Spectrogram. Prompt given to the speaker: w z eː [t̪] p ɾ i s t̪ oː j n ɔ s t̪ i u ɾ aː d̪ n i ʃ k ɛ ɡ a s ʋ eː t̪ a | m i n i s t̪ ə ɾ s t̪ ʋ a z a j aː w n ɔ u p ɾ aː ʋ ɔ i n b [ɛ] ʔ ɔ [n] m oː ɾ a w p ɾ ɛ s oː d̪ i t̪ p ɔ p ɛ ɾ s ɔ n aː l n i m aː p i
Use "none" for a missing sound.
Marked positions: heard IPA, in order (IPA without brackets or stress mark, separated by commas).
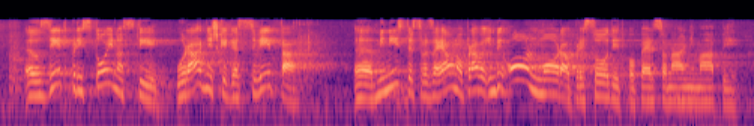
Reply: t̪, i, n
